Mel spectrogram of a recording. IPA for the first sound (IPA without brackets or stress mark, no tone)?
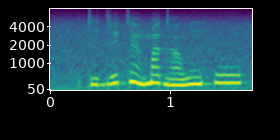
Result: t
